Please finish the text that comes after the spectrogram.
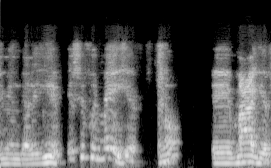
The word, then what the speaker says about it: Meyer: Mayer se pronuncia, ¿no? Meyer. Correcto, y sostuvo que todos los elementos serían compuestos de hidrógeno.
